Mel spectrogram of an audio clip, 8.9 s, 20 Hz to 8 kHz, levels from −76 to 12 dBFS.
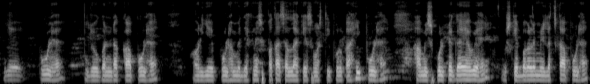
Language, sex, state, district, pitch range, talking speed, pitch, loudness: Hindi, male, Bihar, Samastipur, 115-125 Hz, 265 wpm, 120 Hz, -19 LUFS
